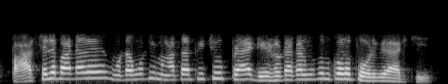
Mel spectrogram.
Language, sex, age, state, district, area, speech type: Bengali, male, 60+, West Bengal, North 24 Parganas, urban, conversation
